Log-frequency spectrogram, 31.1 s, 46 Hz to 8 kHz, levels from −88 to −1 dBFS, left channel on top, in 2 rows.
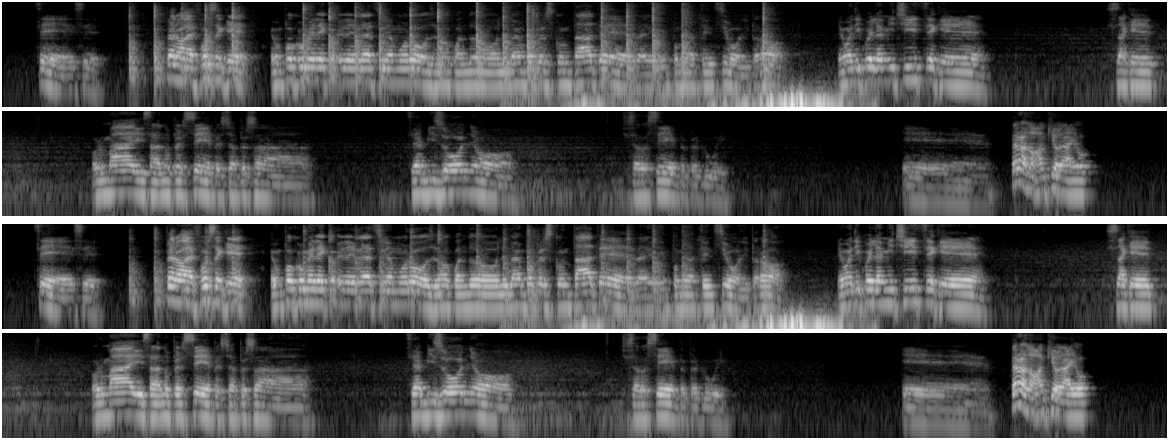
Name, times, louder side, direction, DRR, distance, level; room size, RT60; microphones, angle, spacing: voice 1, 0.5-1.3 2.2-10.4 11.1-13.1 14.7-16.0 16.7-19.6 21.0-22.7 23.8-25.2 27.5-28.7 29.0-29.9, right 4 dB, 75° right, 0.6 m, -30 dB
sound 1, 1.7-3.3 4.0-6.0 6.3-7.2 8.0-9.2 10.1-10.4, left 5 dB, 90° left, 0.4 m, -36 dB
sound 2, 6.6-11.7, equal, 5° right, 0.7 m, -28 dB
2.6 x 2.2 x 2.7 m
head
